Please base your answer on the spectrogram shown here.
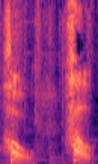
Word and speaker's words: hoe: Funny spelling it's h o e and it's pronounced ho ho so again this is a tool with a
